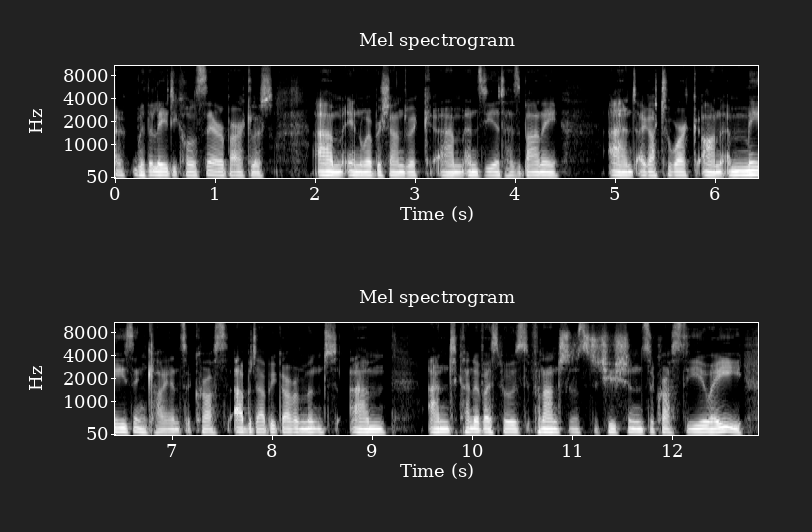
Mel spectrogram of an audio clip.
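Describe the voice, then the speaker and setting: In a Cork accent, a man with a fairly low pitch and a dark, mellow tone speaks at a moderate pace in a monotone, flat intonation. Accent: Irish (Cork). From Ireland, West Cork. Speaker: communications agency founder. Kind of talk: interview. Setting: studio.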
